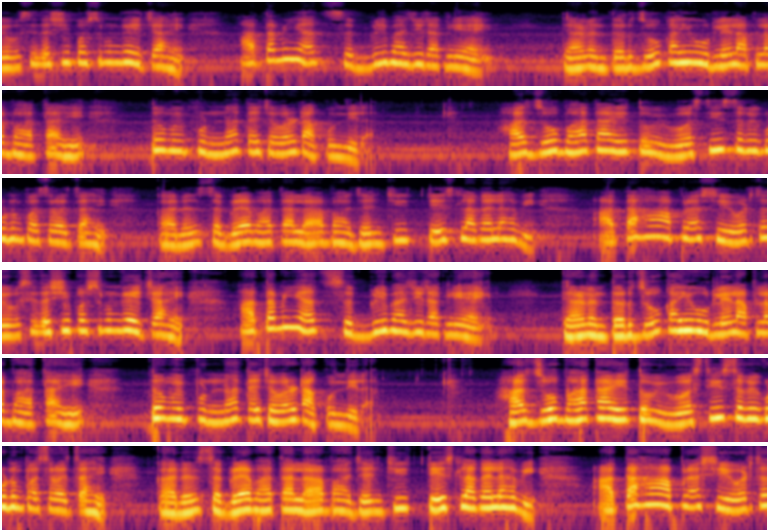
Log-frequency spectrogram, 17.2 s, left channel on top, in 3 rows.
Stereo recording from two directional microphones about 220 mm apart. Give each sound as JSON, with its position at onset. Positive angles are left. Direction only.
{"t": 0.0, "sound": "a woman's voice", "side_deg": -45}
